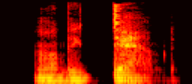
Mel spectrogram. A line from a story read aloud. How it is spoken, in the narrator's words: he mumbles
